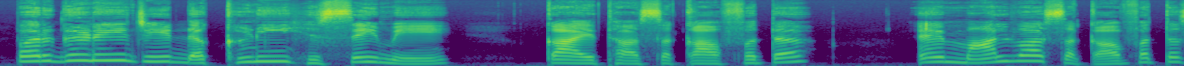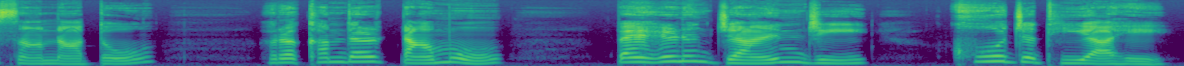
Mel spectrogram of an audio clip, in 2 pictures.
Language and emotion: Sindhi, neutral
